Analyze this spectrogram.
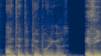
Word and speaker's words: Antetokounmpo: of recent and he goes how do you pronounce that guy's name I tell him it's ontent Koo and he goes is he good just watch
